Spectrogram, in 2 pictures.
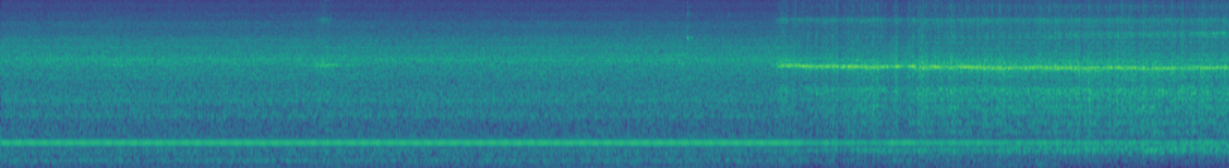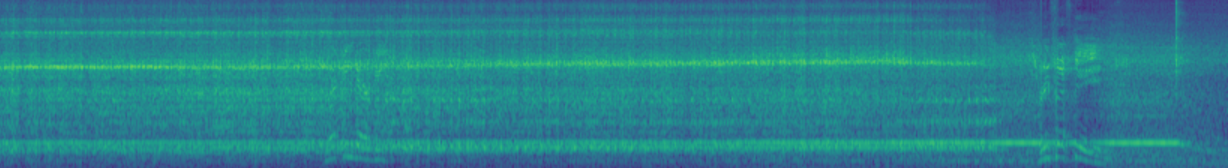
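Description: Vertical milling machine spindle running with a steady whine. About ten seconds in, a half-inch end mill begins cutting into a lathe chuck body, adding a high-pitched steady squeal and raising the level.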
